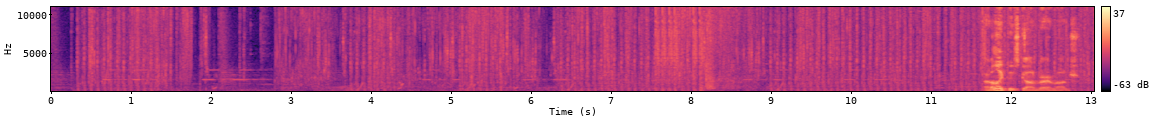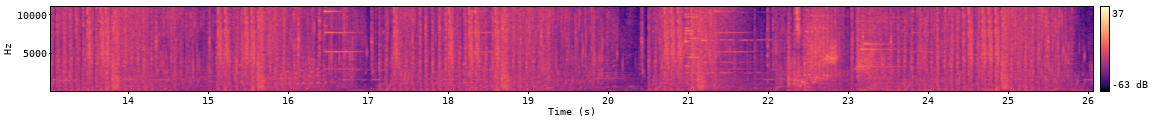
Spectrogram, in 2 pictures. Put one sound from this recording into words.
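Wet splattering shots of ink burst repeatedly.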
